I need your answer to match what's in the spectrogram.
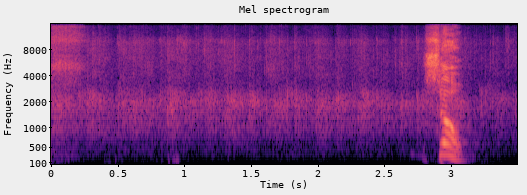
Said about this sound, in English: If we're going to clap a little, let's all clap. Amen.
